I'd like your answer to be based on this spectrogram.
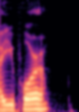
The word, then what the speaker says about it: Eupora: There's one other jerky maker in Mississippi, and he's like in, I don't even know if I'm saying this right. I think it's Eupora. – Yeah, Eupora.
